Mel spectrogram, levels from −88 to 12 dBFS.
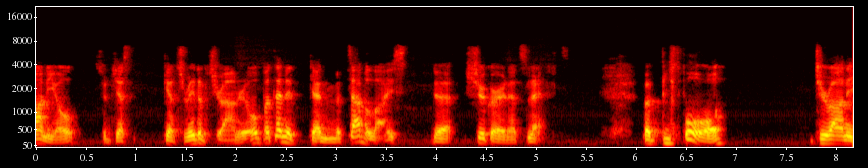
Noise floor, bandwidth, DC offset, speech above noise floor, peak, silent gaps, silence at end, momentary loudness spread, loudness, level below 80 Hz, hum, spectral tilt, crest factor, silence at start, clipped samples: -68 dBFS; 7.2 kHz; under 0.1%; 46 dB; -6 dBFS; none; 0 s; 11 LU; -23 LUFS; -78 dBFS; none; -6.5 dB/octave; 18 dB; 0 s; under 0.1%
